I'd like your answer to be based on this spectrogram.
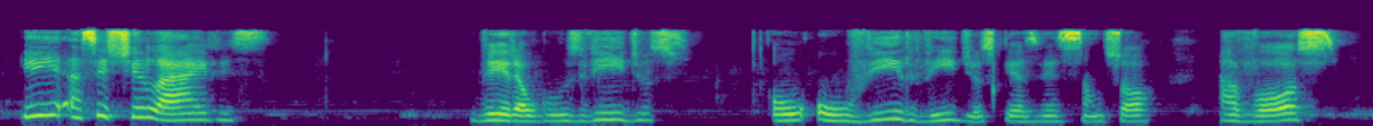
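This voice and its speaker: With music in the background, the speaker goes at a very slow pace, taking long, frequent pauses, with ordinary pitch variation. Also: woman, medium pitch for a woman. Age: 60s. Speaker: teacher and movement leader. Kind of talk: talk to camera on study method.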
